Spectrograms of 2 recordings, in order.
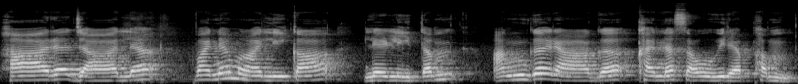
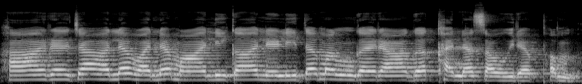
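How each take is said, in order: First: The words lalitam and angaraaga are said separately. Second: The words lalitam and angaraaga run together.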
